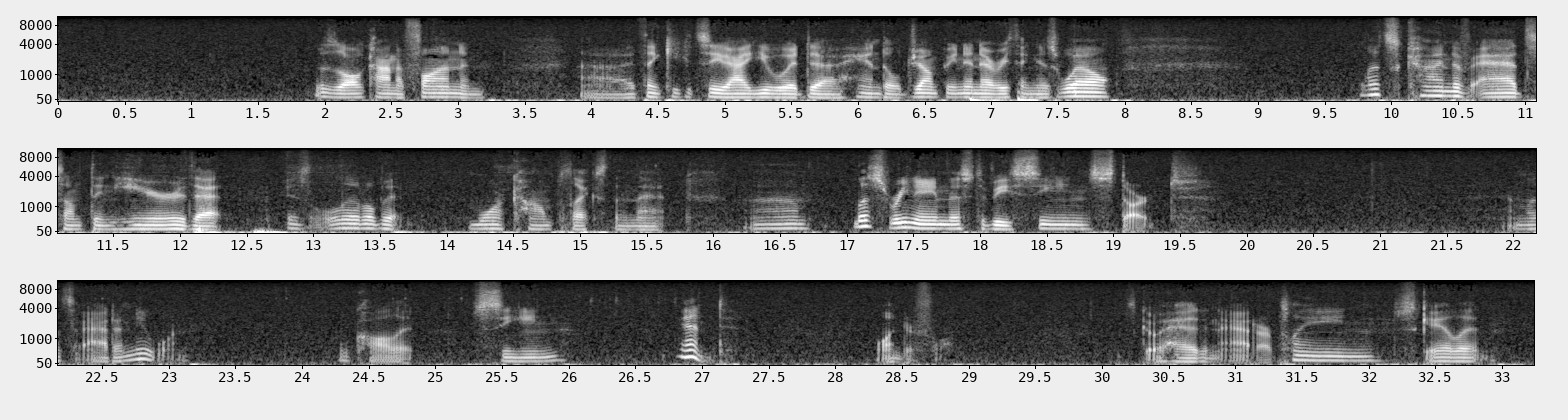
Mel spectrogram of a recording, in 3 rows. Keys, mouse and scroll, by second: 1.2 middle click, 15.5 click, 22.6 click, 29.5 shift+a, 31.7 s.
